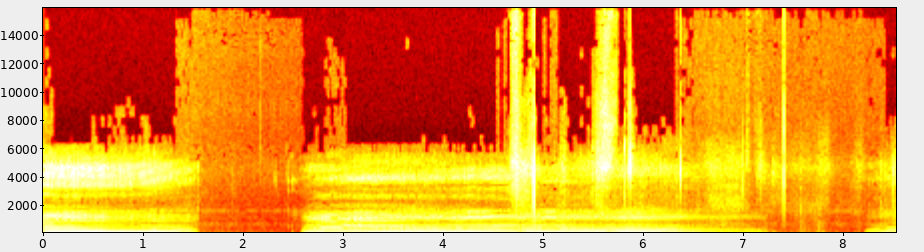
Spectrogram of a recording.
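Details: Siamese cat growling at a rat toy: long, throaty, wavering moans repeated after short gaps, the pitch bending up and down, with faint clicks and handling noise.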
